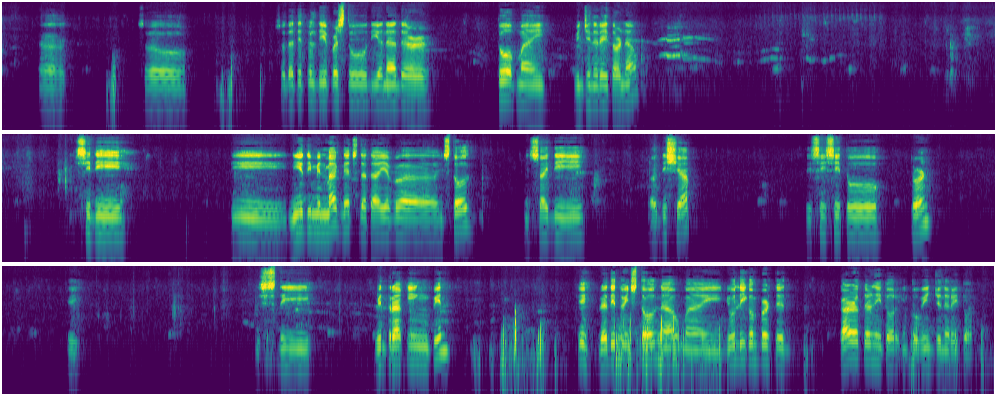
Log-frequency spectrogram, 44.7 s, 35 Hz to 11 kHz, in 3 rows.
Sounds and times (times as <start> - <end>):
Speech: 16.0 - 16.8, 18.4 - 22.0, 33.6 - 34.5, 38.4 - 41.6, 42.4 - 44.4.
